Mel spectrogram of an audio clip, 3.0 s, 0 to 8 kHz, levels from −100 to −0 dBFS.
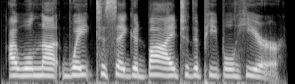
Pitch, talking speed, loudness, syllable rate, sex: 210 Hz, 245 wpm, -16 LUFS, 5.3 syllables/s, female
